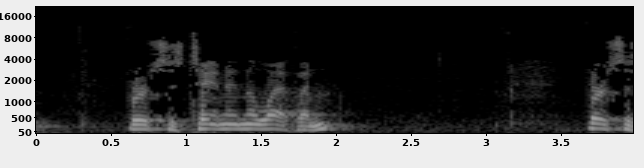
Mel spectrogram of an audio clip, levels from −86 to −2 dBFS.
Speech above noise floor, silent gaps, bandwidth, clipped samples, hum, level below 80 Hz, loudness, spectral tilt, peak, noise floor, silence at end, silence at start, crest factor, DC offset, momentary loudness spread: 31 dB; none; 10 kHz; under 0.1%; none; -72 dBFS; -41 LUFS; -5.5 dB/octave; -26 dBFS; -70 dBFS; 0 s; 0 s; 16 dB; under 0.1%; 18 LU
